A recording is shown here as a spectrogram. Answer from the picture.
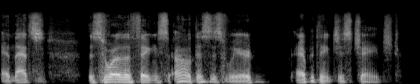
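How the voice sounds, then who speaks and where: An American-accented man with vocal fry, in a dry, close sound with no echo. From Buffalo, New York. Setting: video call, home studio.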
